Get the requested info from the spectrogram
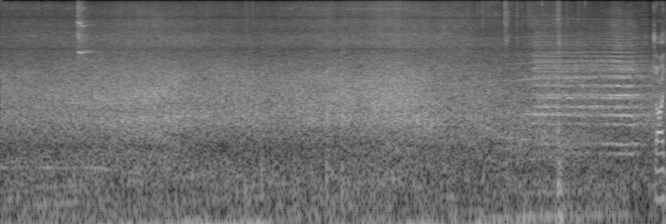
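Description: Busy street traffic: a low engine rumble from passing vehicles for the first few seconds over a steady hiss of road noise. Near the end, a steady pitched tone, like a vehicle horn, sounds for about two seconds.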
